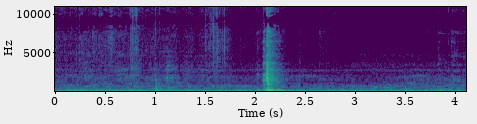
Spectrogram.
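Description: One sharp click of a metal spatula against a coated tawa about two seconds in, over a low steady hum.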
